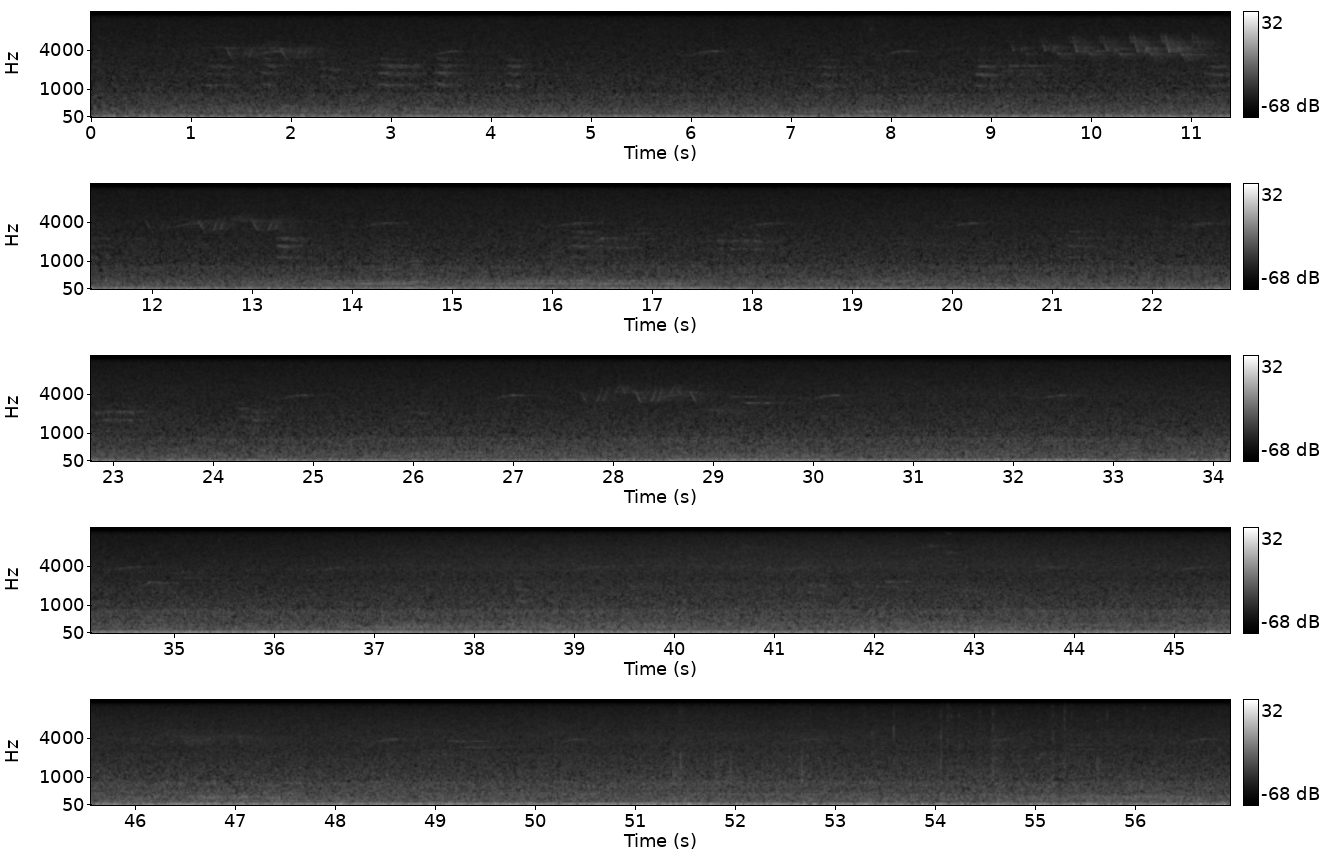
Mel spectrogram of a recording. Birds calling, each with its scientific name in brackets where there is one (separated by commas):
unidentified bird, Ovenbird (Seiurus aurocapilla), Common Yellowthroat (Geothlypis trichas), Wood Thrush (Hylocichla mustelina), White-breasted Nuthatch (Sitta carolinensis), Eastern Wood-Pewee (Contopus virens)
